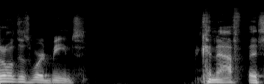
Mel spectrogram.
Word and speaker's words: Knafeh: Kanaf. It's spelled Knafeh. Kanafi.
